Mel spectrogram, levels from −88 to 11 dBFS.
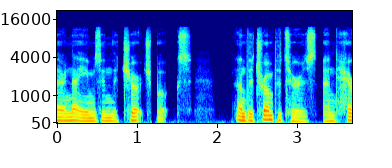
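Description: A speech recording sent over an Opus call path, with the top end stopping around 12 kHz. Between 1.19 and 1.23 s there is short concealed packet loss: about 20 ms of audio arrived too late, and the decoder stretched the preceding sound before blending back, leaving a brief smear or wobble. From 2.49 to 2.51 s, one lost packet was rebuilt from error correction: its low-bitrate backup copy was played in place of the original, so the sound continues without a gap but turns rougher and noisier for those 20 ms.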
